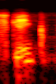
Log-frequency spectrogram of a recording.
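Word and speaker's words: Schenck: His brother-in-law, one of the Skink brothers, rhymes with skunk, sold him out and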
